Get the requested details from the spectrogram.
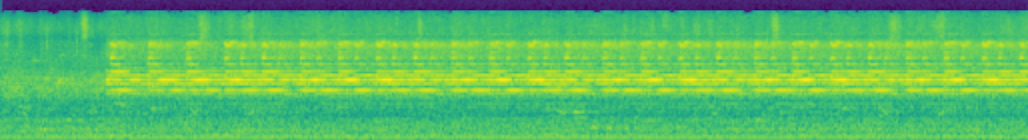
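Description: A train horn blares in a long, steady chord.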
